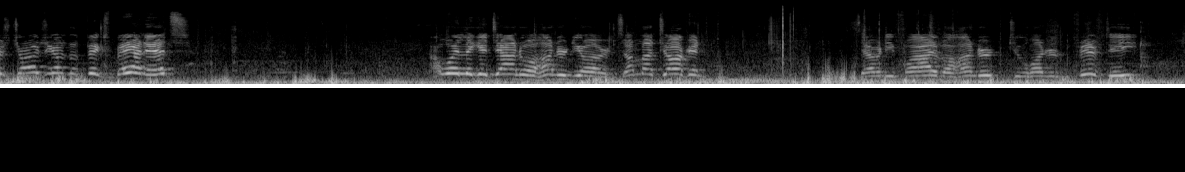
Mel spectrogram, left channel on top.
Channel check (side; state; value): right; silent; digital silence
